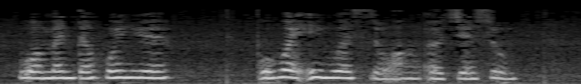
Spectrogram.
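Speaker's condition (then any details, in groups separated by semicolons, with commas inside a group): ALS; slower speech, quieter voice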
